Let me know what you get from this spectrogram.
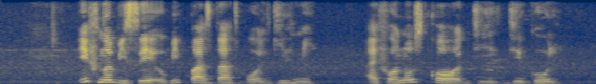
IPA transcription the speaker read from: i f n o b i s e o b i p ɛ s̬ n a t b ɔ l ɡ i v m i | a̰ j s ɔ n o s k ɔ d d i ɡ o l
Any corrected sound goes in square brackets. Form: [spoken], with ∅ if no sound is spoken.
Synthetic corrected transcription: i f n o b i s e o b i p [a] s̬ [d] a t b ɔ l ɡ i v m i | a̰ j [f] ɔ n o s k ɔ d d i ɡ o l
